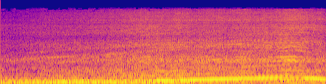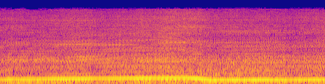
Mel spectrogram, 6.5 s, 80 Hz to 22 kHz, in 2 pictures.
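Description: A 2018 Yamaha R3 motorcycle engine revs steadily while riding, its pitch climbing through the gears with two brief dips at shifts, loud and close over constant wind rush.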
